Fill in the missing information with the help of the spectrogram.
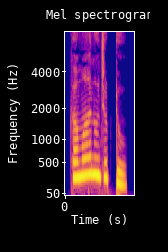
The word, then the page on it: ಕಮಾನುಜುಟ್ಟು: Kannada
